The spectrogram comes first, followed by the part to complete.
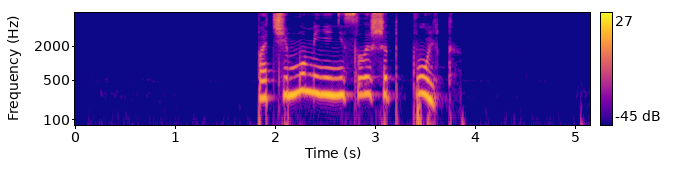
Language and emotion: Russian, neutral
